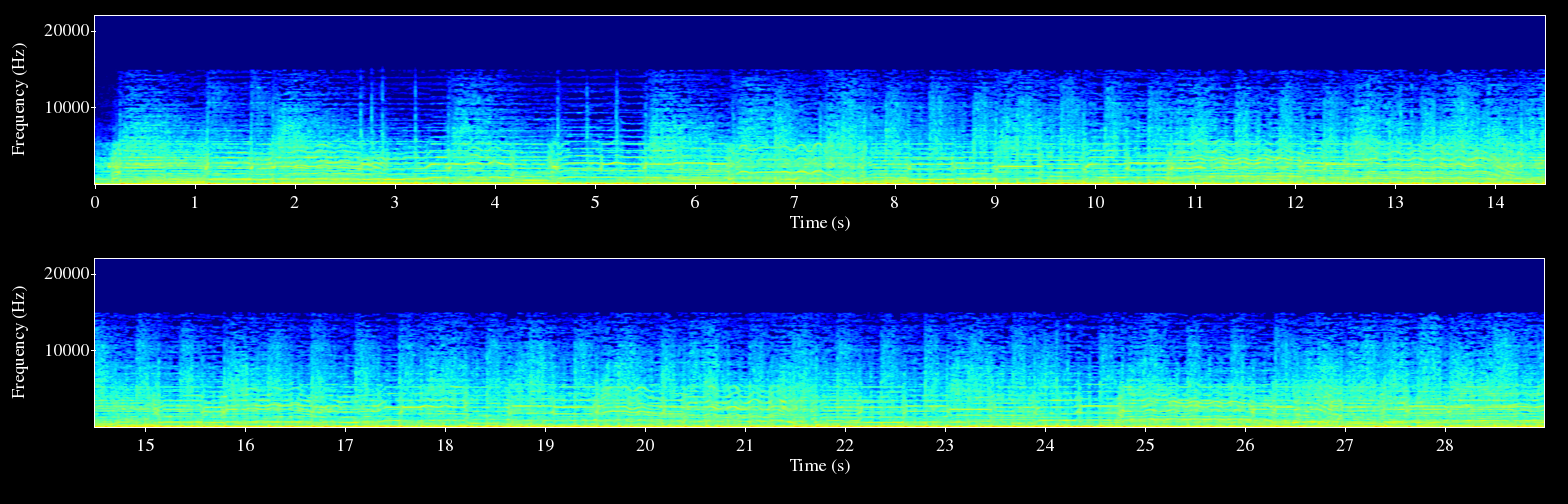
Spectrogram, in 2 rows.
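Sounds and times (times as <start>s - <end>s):
theme music: 0.0s - 28.9s.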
